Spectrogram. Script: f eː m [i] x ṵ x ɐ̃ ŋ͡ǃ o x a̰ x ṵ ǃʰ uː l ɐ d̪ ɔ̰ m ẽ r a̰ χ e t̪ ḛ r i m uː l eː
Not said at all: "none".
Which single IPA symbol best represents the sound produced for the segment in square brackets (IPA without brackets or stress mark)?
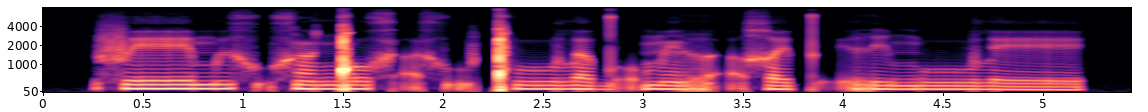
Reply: ɨ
